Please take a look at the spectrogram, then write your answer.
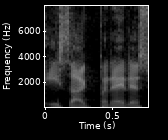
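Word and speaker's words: Isaac Paredes: Why does Jeremy say Isach Pedus with the accent because that's how you say his name.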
